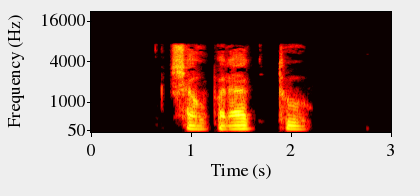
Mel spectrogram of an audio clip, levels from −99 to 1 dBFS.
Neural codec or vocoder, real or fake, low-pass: none; real; 7.2 kHz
